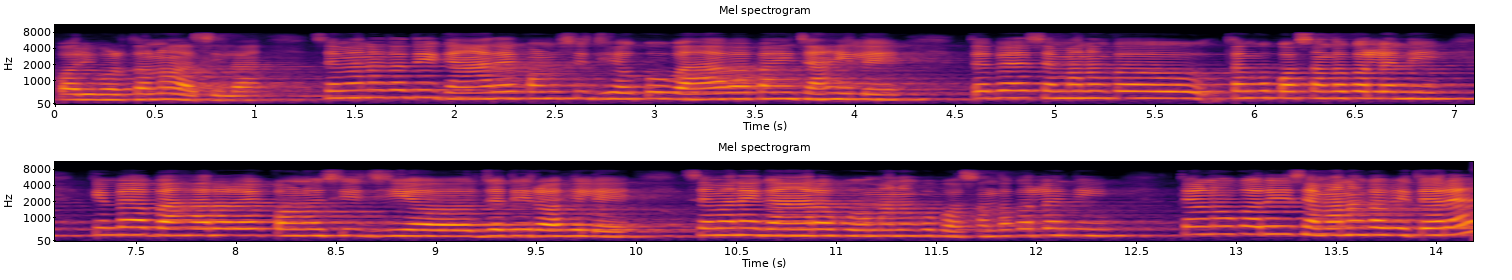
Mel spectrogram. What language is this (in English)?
Odia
